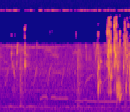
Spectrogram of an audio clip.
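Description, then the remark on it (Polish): Tea poured into a cup, a bubbly trickle with splashy, gurgling bursts that grow louder toward the end; quiet background hum, no talking. “mojej herbaty oczywiście.”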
